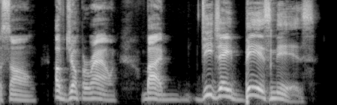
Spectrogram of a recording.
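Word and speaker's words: DJ Bizznizz: remix of a song of jump around by dj business right there's a remix to the song right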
